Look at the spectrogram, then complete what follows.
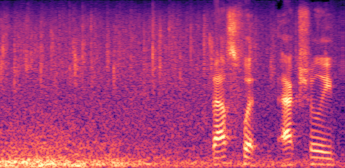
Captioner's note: thunder crashes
